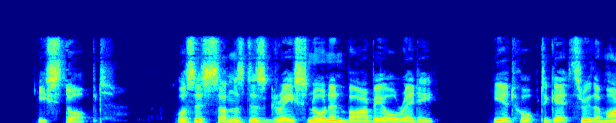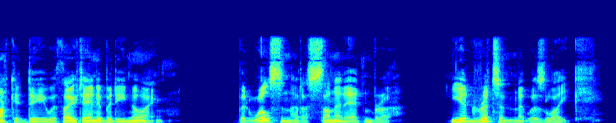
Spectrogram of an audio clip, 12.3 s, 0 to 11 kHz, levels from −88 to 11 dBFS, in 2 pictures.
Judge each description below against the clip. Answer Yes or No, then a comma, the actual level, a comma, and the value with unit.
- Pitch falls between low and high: No, low, 125 Hz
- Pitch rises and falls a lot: Yes, wide, 6.3 semitones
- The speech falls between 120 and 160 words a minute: No, average, 170 wpm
